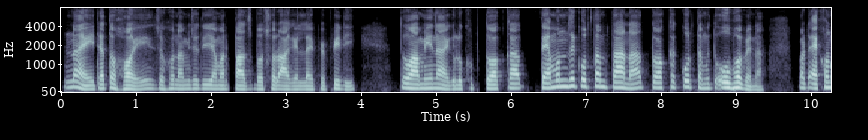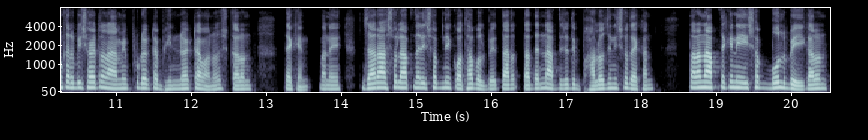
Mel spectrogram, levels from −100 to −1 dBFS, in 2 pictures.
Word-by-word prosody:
না, - - +2 0.2
এইটা 130 +3 0
তো - - +4
হয় 135 -3 +4 0.3
যখন 145 +2 -4
আমি 140 +1 -5
যদি 145 0 -6 0.2
আমার 135 0 -2
৫ 130 -2 +2
বছর 130 +1 -2
আগের 120 0 -3
লাইফ 120 -1 -3
এ - - -8
ফিরি, 140 -4 -2 0.7
তো - - -7 0.2
আমি 155 +1 0
না - - +3
এগুলো 135 +2 -3
খুব 150 -3 -13
তোয়াক্কা 145 +2 +1 0.4
তেমন 180 +5 +4
যে 240 - +5
করতাম 225 0 +2
তা 185 - +3 0.2
না, - - +3 0.2
তোয়াক্কা 180 +1 -1
করতাম 200 -4 0
কিন্তু 160 - -7
ওভাবে 175 -7 +5
না। - - -6 0.5
বাট 175 -1 -3
এখনকার 185 +3 +1
বিষয়টা 185 +2 +1
না - - +4
আমি 155 +1 -2
পুরো 180 -2 -3
একটা 155 +2 -2
ভিন্ন 135 +1 -5
একটা 150 +1 -1
মানুষ। 130 +5 -5 0.2
কারণ 130 +1 0 0.5
দেখেন, 115 -6 -2 0.2
মানে 135 0 -3 0.5
যারা 165 +3 +6
আসলে 185 +3 0
আপনার 180 -1 -2
এসব 175 +2 -2
নিয়ে 180 -1 -2
কথা 150 +2 +2
বলবে 135 -2 -2
তার 145 -1 +2 0.2
তাদের 135 +3 +1
না - - +1
আপনি 145 +1 -13
যদি 150 0 -4
ভালো 125 +3 0
জিনিসও 160 +1 -2
দেখান, 135 0 -4 0.5
তারা 185 0 +5
না - - +10
আপনাকে 185 +1 -2
নিয়ে 185 -1 +3
এসব 180 +3 -2 0.2
বলবেই 165 -8 +3
কারণ 150 +2 +3
155 Hz, 190 wpm, -23 LUFS, 135-180 Hz, 0.7 s, না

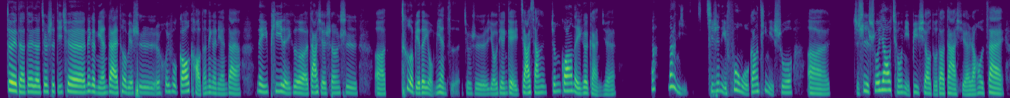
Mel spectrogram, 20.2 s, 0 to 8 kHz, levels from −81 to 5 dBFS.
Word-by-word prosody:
对 245 -3 +11
的， 190 -4 +3
对 200 0 +2
的。 185 -1 +4
就 210 +3 -1
是 205 +1 -3
的 185 -2 -7
确 195 -3 +5
那 220 - 0
个 200 - +3
年 165 -2 -2
代， 180 -3 +5
特 190 +2 -2
别 165 -1 -1
是 165 -2 -3
恢 205 +4 -5
复 205 -2 -4
高 205 +5 +6
考 180 - 0
的 150 - -7
那 180 - -4
个 160 -3 -4
年 140 -1 -8
代 160 -1 0
啊， 140 +1 -7 0.3
那 220 - -1
一 190 -2 0
批 215 +2 -3
的 185 - +3
一 155 - -5
个 160 -4 +1
大 175 +1 +2
学 165 -4 -2
生 165 +2 -5
是 160 -2 -6 0.3
呃， 145 -2 -2 0.3
特 250 -8 +2
别 160 -3 +2
地 170 0 +3
有 160 - -2
面 170 -1 -3
子。 145 - -16
就 155 - -9
是 140 -3 -6
有 145 0 -4
点 160 -1 -3
给 160 -6 0
家 150 +6 +4
乡 180 0 -2
争 215 +1 -4
光 230 0 +6
的 200 - +3
一 155 - -2
个 165 0 +1
感 130 -7 -5
觉。 130 +3 -8 0.7
啊， 275 +1 -3 0.2
那 360 -1 +3
你 - - -10 0.4
其 220 - -6
实 235 +2 -4
你 180 -8 -4
父 250 - 0
母 150 -9 -3
刚 200 +5 0
听 230 +3 -10
你 165 -9 -7
说， 175 +2 -4 0.3
呃， 145 -3 -2 0.5
只 155 - -9
是 220 +6 -1
说 235 +4 +2
要 260 0 +6
求 185 -7 -4
你 155 -6 -7
必 185 +7 -7
须 160 - -5
要 160 -2 +2
读 130 -3 -7
到 150 +3 +1
大 150 -2 +1
学， 130 -2 -5
然 130 +1 -2
后 165 +1 -4
再 155 -3 +2
170 Hz, 250 characters per minute, -22 LUFS, 155-200 Hz, 0.7 s, 对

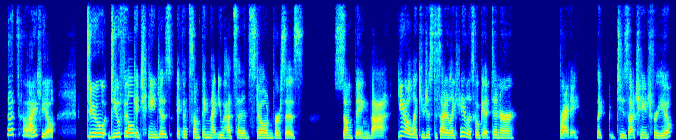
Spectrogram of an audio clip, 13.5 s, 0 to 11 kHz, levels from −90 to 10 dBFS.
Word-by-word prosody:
That's 425 +1 +1
how - - -4
I - - +4
feel. - - -2 0.7
Do 290 -1 +4
do 235 +6 -1
you 285 +2 +1
feel 295 -1 +4
like 290 - +1
it - - +1
changes 230 +1 -2
if 235 - -3
it's 225 0 -4
something 215 0 -2
that 205 0 -1
you 210 0 -4
had 205 0 -2
set 195 -2 -4
in 190 0 -5
stone 195 0 +1
versus 100 - -2 0.6
something 95 - -1
that, - - +4 0.2
you 350 - +6
know, 290 -3 +6
like, 215 -4 0
you 230 - -5
just 230 0 -1
decided, 200 -2 +4
like, 190 0 -2
"Hey, 320 +2 -3
let's 230 -3 -1
go 215 - -4
get - - -3
dinner 190 -4 +2 0.9
Friday." - - +3 0.3
Like, - - -4 0.3
does 220 -3 -4
that 210 -1 +5
change 205 -2 -4
for 200 - -5
you? 185 +3 -1
210 Hz, 185 wpm, -24 LUFS, 195-240 Hz, 0.9 s, you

